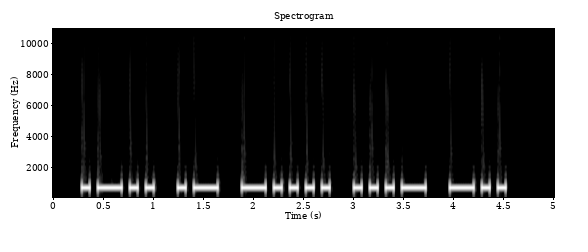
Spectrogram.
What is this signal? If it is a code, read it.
Morse code, heard as a keyed tone, about 15 wpm, 700 Hz. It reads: LA6VD
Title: DXCC-100 Call Signs - 5 Characters - Repeated 3x - 15wpm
